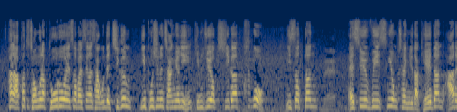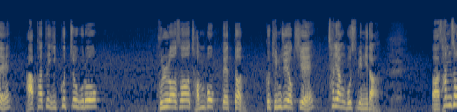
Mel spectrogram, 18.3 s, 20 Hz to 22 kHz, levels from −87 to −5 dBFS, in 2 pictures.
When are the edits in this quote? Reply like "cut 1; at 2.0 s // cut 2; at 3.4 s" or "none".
cut 1; at 10.2 s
